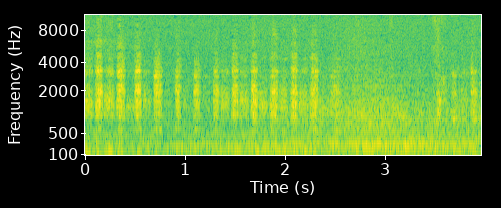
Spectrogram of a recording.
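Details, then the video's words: French Bulldog panting in a car after a short drive to a pet store, excited by people's attention; rapid breathy huffs about two to three per second, steady and rhythmic. "Hot Dog in car !"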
